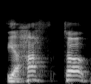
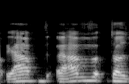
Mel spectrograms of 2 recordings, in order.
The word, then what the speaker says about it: v'ahavta: Again, you saw it via hafta versus via havta. Via havta is the way to say it.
